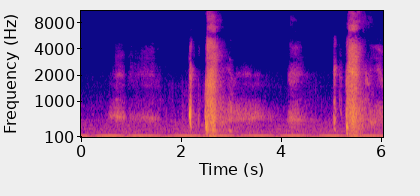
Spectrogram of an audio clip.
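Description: Two forceful sneezes, each preceded by a quick gasping inhale, against a low room hum: repeated sneezing during a sneezing fit.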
